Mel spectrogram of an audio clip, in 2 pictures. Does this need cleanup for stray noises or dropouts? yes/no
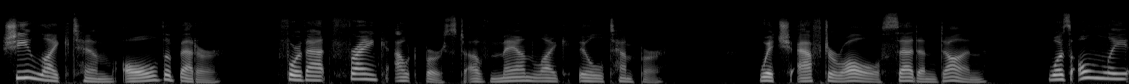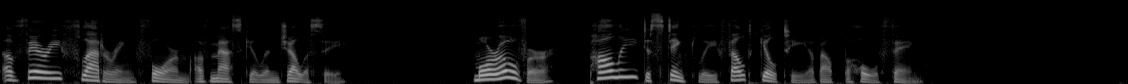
no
